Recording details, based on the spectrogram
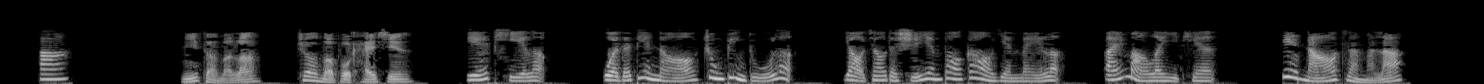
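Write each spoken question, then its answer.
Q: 电脑怎么了?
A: 中病毒了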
